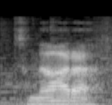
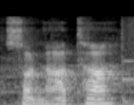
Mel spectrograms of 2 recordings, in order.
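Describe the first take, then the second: First: The T is softened in an American accent. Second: The T sound is crisp and emphasized. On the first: "like in the American accent" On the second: "with an emphasis on the T"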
